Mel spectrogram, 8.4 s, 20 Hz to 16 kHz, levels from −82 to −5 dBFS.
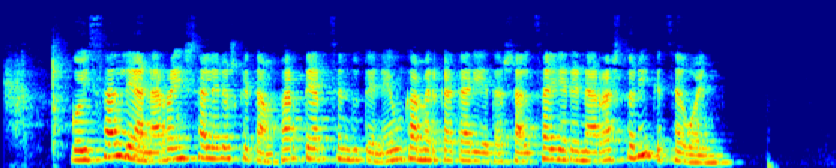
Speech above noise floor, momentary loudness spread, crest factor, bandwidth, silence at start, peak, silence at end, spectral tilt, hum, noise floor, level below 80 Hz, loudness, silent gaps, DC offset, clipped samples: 52 dB; 8 LU; 16 dB; 11 kHz; 0.05 s; -6 dBFS; 0.65 s; -6.5 dB/octave; none; -73 dBFS; -62 dBFS; -21 LUFS; none; under 0.1%; under 0.1%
